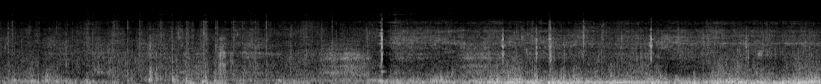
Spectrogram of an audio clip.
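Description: Mountain bike riding down dirt singletrack: wind rumbling on the microphone over tyre noise, with scattered clicks and knocks from the bike's chain and frame. The rumble grows louder about halfway through as the bike picks up speed.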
